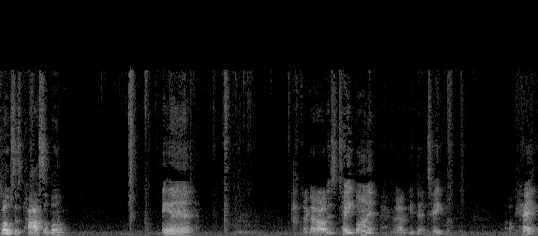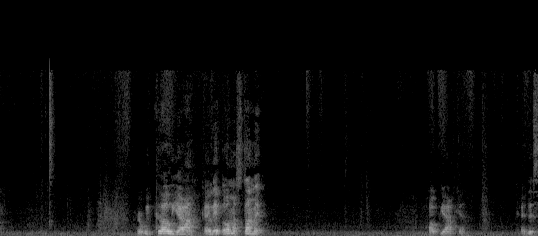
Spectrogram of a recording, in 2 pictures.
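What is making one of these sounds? A woman talks close by, calmly, in short bursts.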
